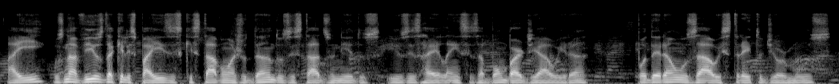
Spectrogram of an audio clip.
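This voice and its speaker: A man with a very low-pitched voice speaks as the guest in a political interview. It is a synthetic translated voice-over. The delivery is earnest and emphatic, stacking repeated phrases to make each point. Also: darkish tone. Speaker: interview guest, commentator and professor. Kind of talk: AI-read translated dub of political commentary.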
